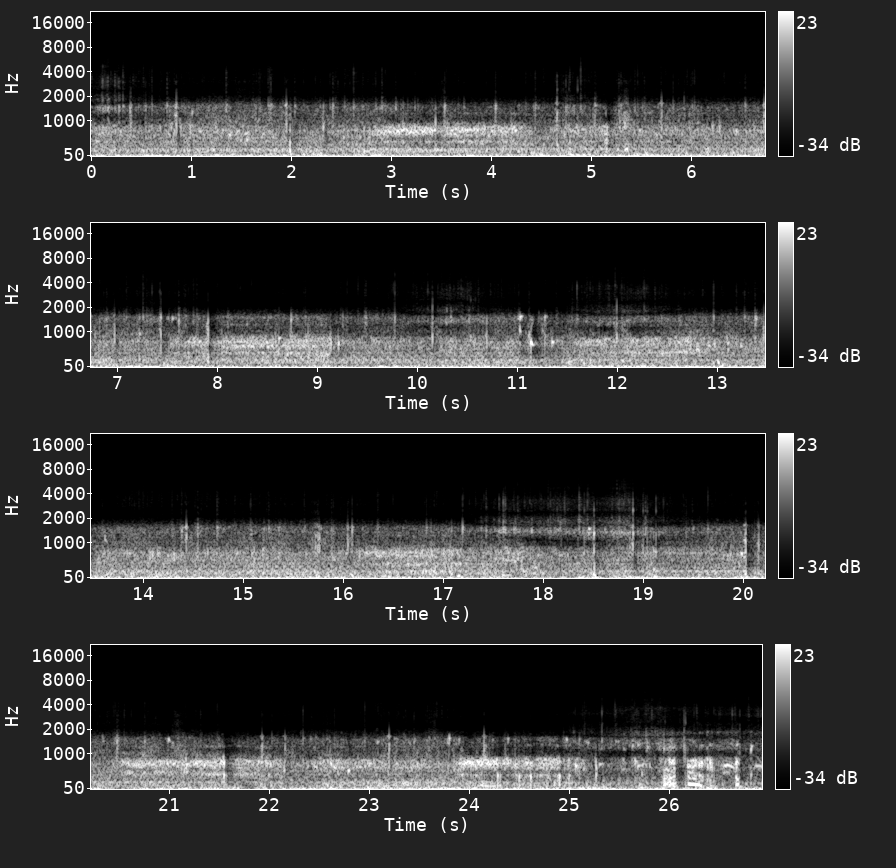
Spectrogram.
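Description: Water rumbles and swishes, muffled, as if heard underwater.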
